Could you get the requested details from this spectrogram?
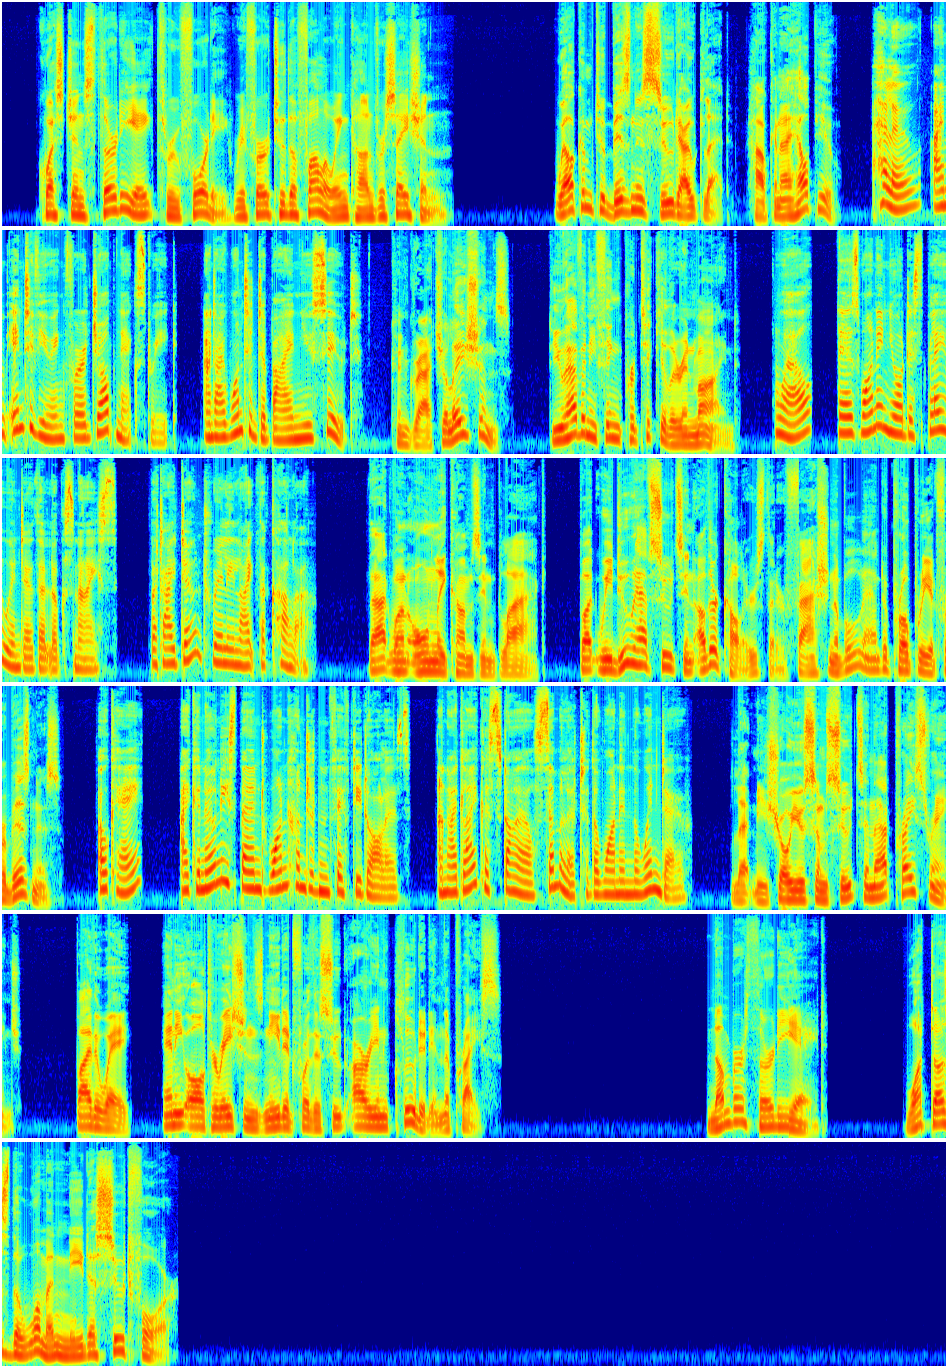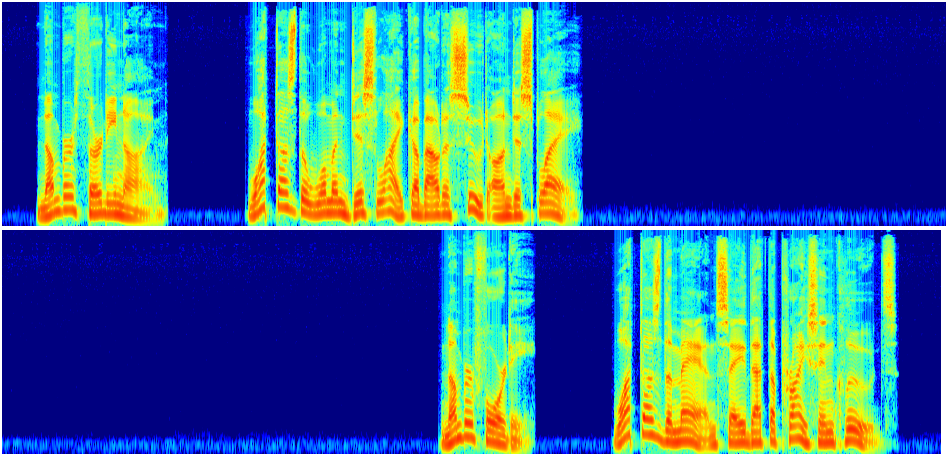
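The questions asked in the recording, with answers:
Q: What does the woman need a suit for?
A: A job interview

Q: What does the woman dislike about a suit on display?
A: The color

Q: What does the man say that the price includes?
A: Alterations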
